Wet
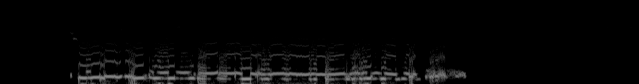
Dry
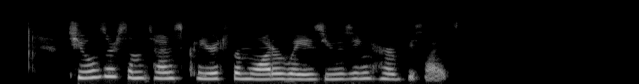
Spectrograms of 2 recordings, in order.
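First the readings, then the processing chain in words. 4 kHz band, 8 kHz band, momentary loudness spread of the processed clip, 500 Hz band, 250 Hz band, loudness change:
below −20 dB, can't be measured, 5 LU, −13.5 dB, −12.0 dB, −13.5 dB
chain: spectral envelope exaggerated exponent 2
Chebyshev band-stop filter 500–3,600 Hz, order 4
reverb reduction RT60 1.5 s
gate on every frequency bin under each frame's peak −30 dB strong
in parallel at −8 dB: gain into a clipping stage and back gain 34 dB
on the sum: band-pass filter sweep 380 Hz → 4,800 Hz, 0:04.98–0:05.50
on a send: single-tap delay 204 ms −9.5 dB
on the sum: slew-rate limiting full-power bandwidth 3.6 Hz
level +3.5 dB

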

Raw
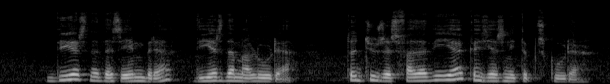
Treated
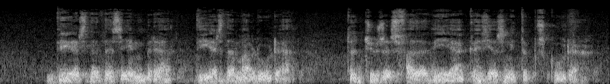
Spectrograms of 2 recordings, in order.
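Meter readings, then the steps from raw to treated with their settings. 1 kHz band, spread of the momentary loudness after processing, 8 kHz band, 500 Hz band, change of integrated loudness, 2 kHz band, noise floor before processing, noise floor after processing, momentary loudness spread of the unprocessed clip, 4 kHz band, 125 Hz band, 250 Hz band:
+17.0 dB, 7 LU, +19.5 dB, +15.0 dB, +15.5 dB, +16.5 dB, −61 dBFS, −40 dBFS, 10 LU, +19.0 dB, +19.0 dB, +16.5 dB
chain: slap from a distant wall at 40 metres, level −22 dB
random phases in short frames
boost into a limiter +21.5 dB
level −1 dB

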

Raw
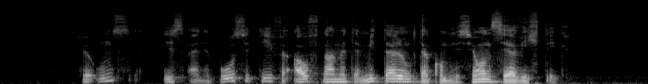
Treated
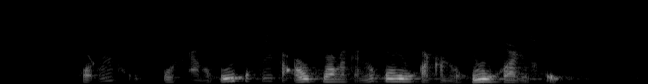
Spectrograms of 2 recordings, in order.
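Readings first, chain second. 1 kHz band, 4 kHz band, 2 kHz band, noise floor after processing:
−18.5 dB, below −30 dB, below −20 dB, below −85 dBFS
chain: LFO wah 1.2 Hz 240–1,300 Hz, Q 5.4
speech leveller within 4 dB 2 s
coupled-rooms reverb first 0.5 s, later 3.1 s, from −18 dB, DRR 18.5 dB
level −5 dB

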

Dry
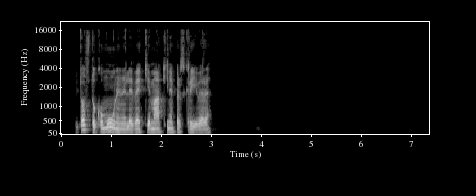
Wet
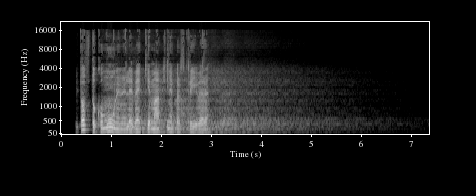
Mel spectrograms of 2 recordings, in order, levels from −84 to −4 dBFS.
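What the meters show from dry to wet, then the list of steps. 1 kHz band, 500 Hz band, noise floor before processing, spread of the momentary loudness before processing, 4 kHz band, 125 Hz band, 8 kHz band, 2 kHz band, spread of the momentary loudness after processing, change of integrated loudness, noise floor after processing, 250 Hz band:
+1.5 dB, −1.0 dB, below −85 dBFS, 6 LU, +5.0 dB, +2.5 dB, +7.0 dB, +4.5 dB, 18 LU, +0.5 dB, −75 dBFS, 0.0 dB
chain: spectral envelope flattened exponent 0.6
feedback delay with all-pass diffusion 510 ms, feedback 58%, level −13.5 dB

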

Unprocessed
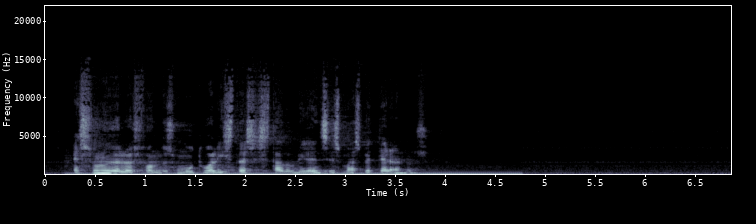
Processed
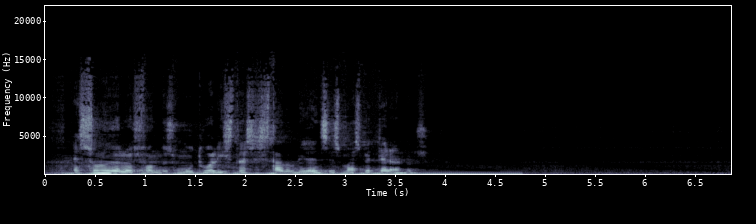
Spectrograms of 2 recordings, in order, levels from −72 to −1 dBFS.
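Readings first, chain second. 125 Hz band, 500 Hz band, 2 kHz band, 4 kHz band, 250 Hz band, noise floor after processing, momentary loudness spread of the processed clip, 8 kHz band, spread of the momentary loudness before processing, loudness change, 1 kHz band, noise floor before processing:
+1.0 dB, −0.5 dB, −3.0 dB, +0.5 dB, +0.5 dB, −52 dBFS, 18 LU, +1.0 dB, 18 LU, 0.0 dB, −1.5 dB, −53 dBFS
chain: auto-filter notch saw down 0.44 Hz 410–3,500 Hz
background raised ahead of every attack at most 67 dB per second

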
